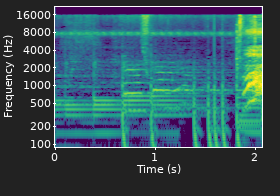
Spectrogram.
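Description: Background music with held notes. About a third of the way in comes a run of quick falling-pitch sweeps, and a loud rushing burst starts right at the end.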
